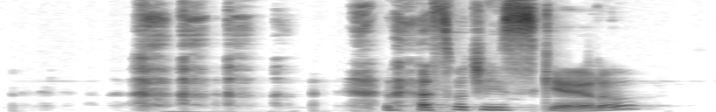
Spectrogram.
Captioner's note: laughs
